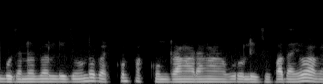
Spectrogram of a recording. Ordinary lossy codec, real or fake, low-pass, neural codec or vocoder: none; fake; 5.4 kHz; codec, 16 kHz, 6 kbps, DAC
